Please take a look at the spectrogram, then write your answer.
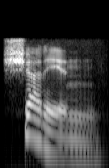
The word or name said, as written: shut-in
